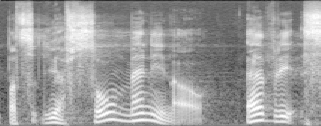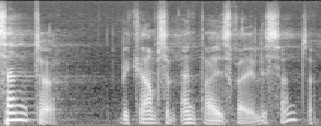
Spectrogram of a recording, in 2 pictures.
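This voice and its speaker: Gravelly, husky man in a reverberant hall. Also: medium pitch, wildly swooping pitch, warm tone. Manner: halting, thoughtful, frequent restarts. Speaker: guest speaker answering audience questions. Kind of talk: public talk with Q&A.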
